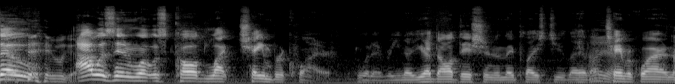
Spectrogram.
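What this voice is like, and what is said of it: Usual voice. Nothing is said of it.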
